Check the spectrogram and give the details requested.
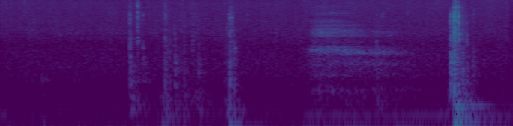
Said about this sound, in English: He unlocked the car doors and started closing the window.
